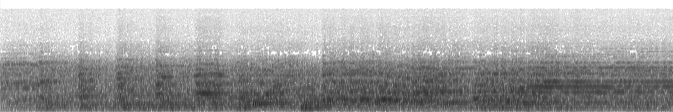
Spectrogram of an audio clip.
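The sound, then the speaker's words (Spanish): Trains at Rome's Termini station make a loud, continuous rolling rumble, layered with sustained horn-like tones that shift and overlap throughout. “El poeta Pablo Neruda en Roma. Estación Termini. Un grupo de manifestantes ha causado algunas molestias a los apresurados viajeros que, como todos los días, abarrotaban los andenes de la estación.”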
